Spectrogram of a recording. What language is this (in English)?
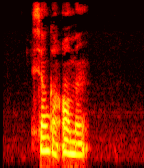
Chinese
